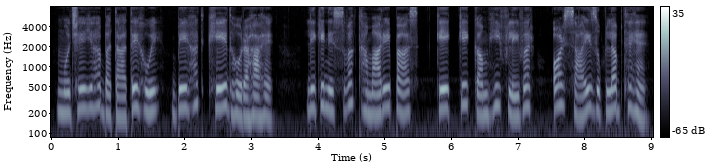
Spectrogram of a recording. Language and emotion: Hindi, sad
